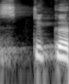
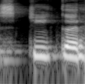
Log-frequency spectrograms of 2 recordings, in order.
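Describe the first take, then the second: First: The first vowel is short, like 'stick'. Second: The first vowel is long, like 'steek'. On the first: The speaker calls it right. "बड़ी मात्रा नहीं, short लगानी है" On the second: The speaker calls it wrong. "बहुत लोगों को मैंने स्टीकर कहते सुना है"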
